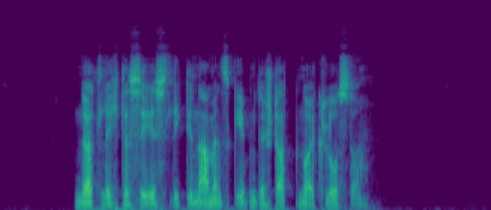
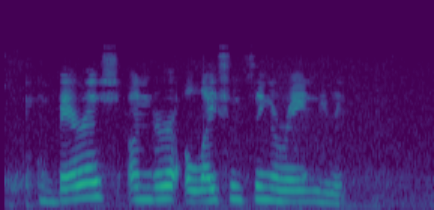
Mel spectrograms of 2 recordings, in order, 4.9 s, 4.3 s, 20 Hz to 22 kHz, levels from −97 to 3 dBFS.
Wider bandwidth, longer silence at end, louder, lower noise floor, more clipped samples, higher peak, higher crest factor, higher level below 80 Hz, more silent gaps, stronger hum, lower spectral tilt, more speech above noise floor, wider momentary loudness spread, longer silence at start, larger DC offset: about the same, 9.4 kHz vs 9 kHz; first, 1.25 s vs 0.9 s; first, -33 LUFS vs -45 LUFS; first, -90 dBFS vs -74 dBFS; neither; first, -10 dBFS vs -32 dBFS; first, 24 dB vs 16 dB; first, -56 dBFS vs -88 dBFS; neither; neither; about the same, -4.5 dB/octave vs -4.5 dB/octave; first, 56 dB vs 29 dB; second, 7 LU vs 15 LU; first, 0.75 s vs 0.1 s; neither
